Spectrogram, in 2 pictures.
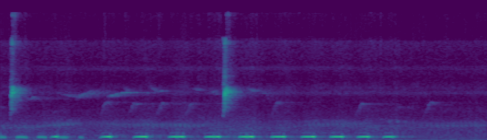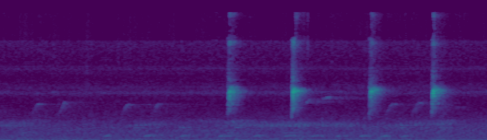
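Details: Alimokun (white-eared brown dove) heard while hunting with a cage trap: a quick run of about twelve low, hollow notes over four seconds, then quiet with a few faint echoing notes and sharp high clicks.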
